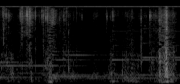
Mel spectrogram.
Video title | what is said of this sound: Итальянская ЧИАБАТТА- легко и просто приготовить дома | вы слышите как хрустит корочка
